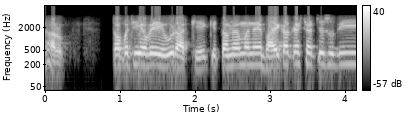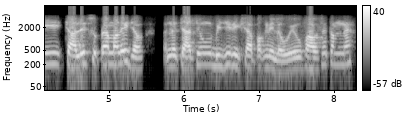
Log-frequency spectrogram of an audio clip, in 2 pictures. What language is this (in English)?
Gujarati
